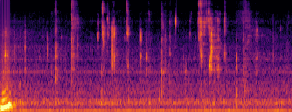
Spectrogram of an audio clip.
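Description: Close-up chewing of crisp mango slices, with small crunching clicks scattered throughout. It opens with a short, loud, rising hum of the eater's voice.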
